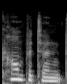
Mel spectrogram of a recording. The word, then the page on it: competent: American English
